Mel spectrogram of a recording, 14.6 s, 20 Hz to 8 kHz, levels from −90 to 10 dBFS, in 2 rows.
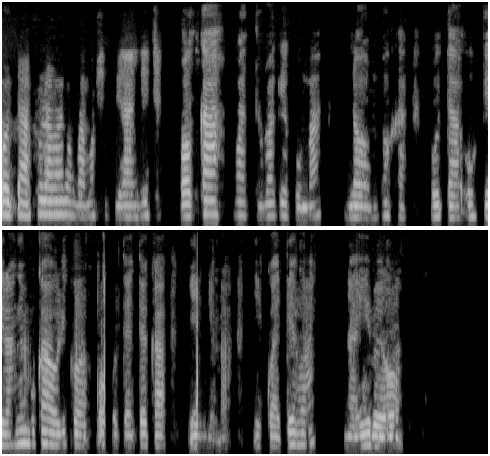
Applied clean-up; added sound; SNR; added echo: none; none; none; none.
